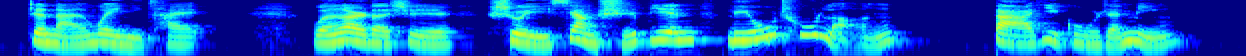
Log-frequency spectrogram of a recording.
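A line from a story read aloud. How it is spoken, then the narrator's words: Laughing. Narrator (Chinese): 李纨笑道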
